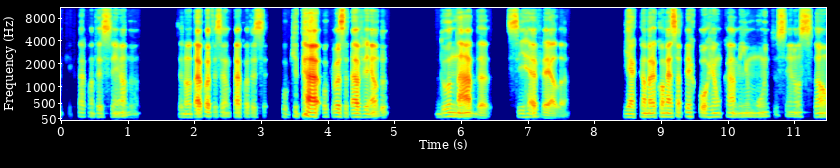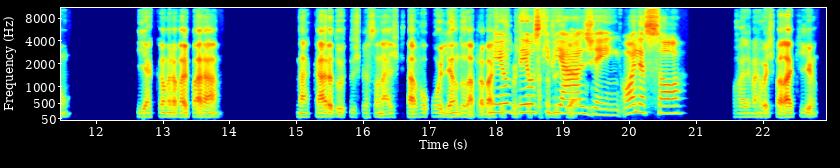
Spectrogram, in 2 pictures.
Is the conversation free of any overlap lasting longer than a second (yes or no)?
no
